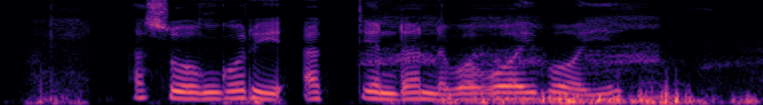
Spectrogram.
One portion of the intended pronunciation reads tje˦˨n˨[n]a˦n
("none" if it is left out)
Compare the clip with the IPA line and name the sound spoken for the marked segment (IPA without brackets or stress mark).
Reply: d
